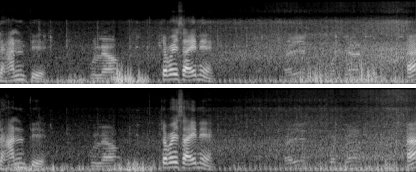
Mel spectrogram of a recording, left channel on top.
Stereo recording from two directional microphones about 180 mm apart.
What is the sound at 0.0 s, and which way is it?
Speech, centre (ahead or behind).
